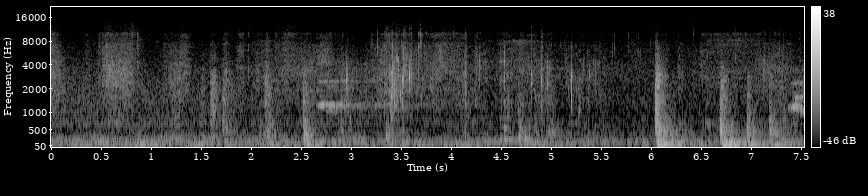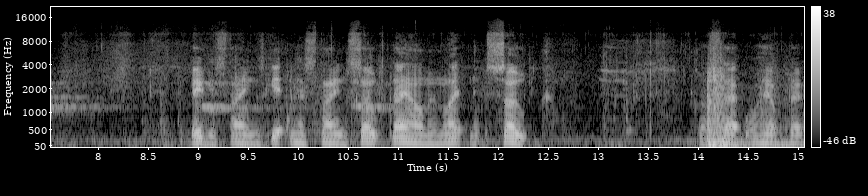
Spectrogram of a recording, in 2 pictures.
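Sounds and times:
water sloshing: 2.6s - 6.6s.

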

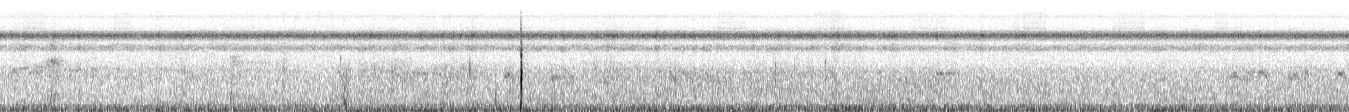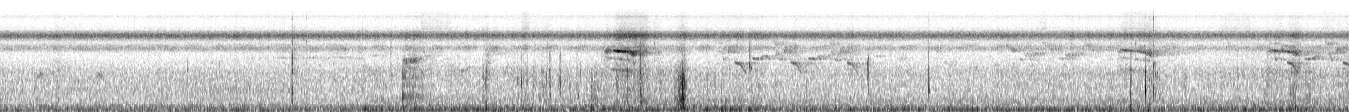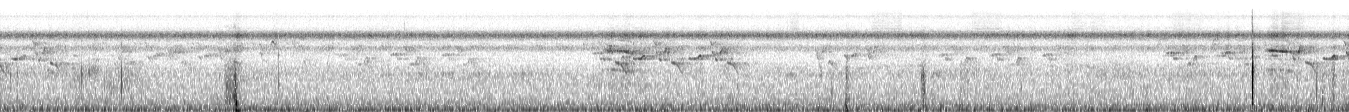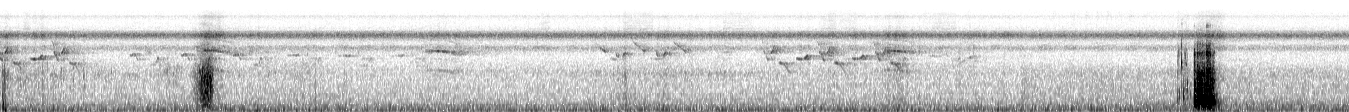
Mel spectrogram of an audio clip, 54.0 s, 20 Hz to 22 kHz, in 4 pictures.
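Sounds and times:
insects droning: 0.0s - 53.9s
sharp clicks or knocks: 52.2s - 52.7s.

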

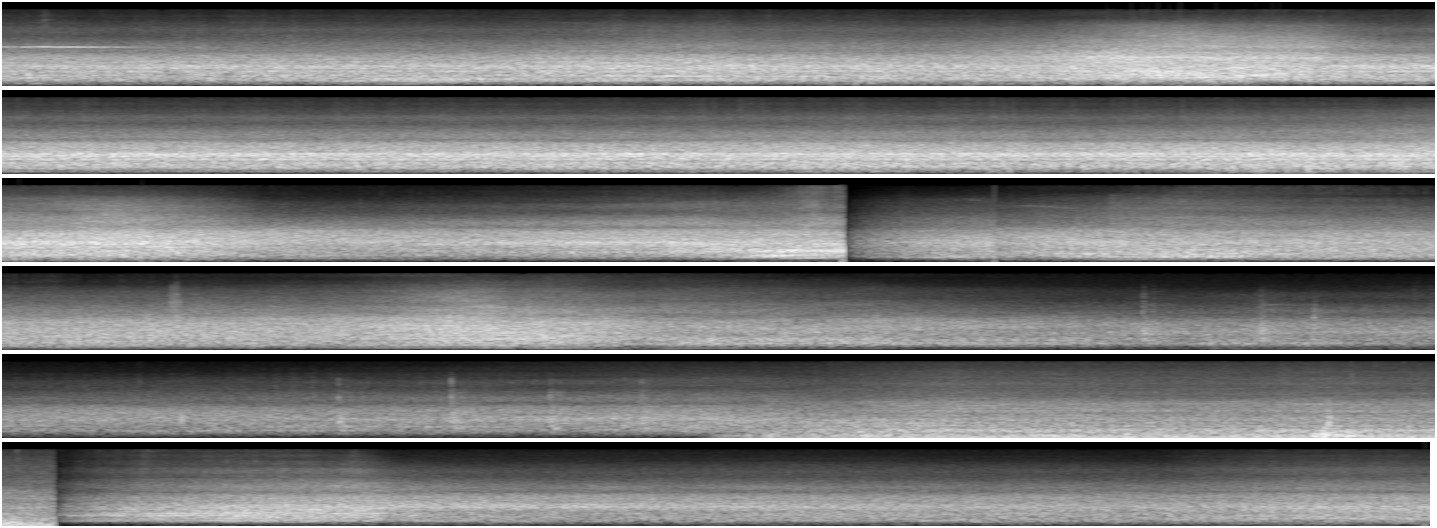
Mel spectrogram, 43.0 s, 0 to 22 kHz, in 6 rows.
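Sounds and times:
car engine driving by: 32.2s - 36.2s
deep low rumble: 32.2s - 36.2s.

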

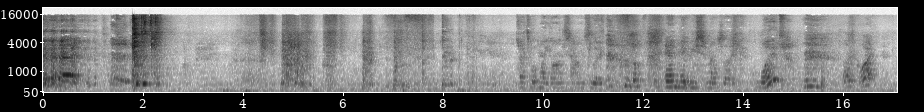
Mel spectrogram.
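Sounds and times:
child breathing and voice sounds: 14.8s - 16.3s.

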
